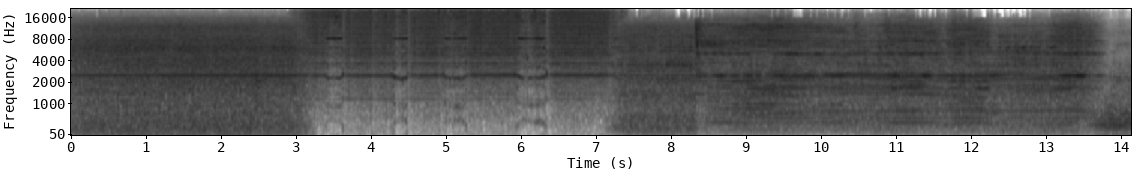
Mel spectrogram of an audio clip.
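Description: A table saw notches a wooden workpiece for a tenon joint on a Shaker-style blanket box, its loud whine running steadily, dropping briefly while the blade passes through the wood, then resuming at full volume.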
